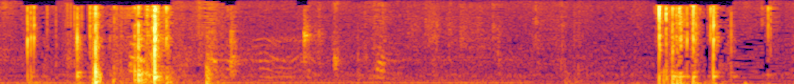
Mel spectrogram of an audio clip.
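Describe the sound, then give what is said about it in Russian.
A printer printing a downloaded PDF document: clusters of mechanical clicks and rattles over a low motor hum, then a quiet pause before another short burst of clattering near the end. “Что-то печатаю. Сейчас посмотрю.”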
